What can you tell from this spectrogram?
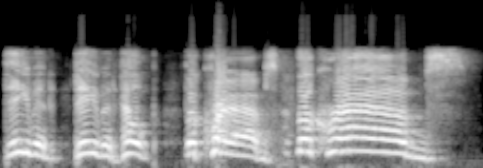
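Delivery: high, loud panicked screams; screaming for help. Acted. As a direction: scream it in terror. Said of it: "Suddenly I heard screams".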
